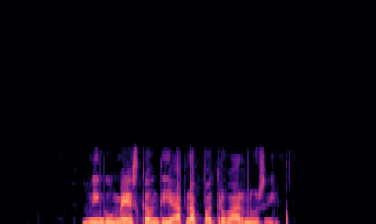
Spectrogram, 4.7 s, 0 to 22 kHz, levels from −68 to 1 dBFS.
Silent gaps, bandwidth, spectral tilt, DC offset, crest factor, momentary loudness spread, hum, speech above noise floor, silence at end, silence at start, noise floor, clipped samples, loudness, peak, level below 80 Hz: none; 8 kHz; -5 dB/octave; under 0.1%; 18 dB; 16 LU; none; 52 dB; 1.25 s; 1.05 s; -68 dBFS; under 0.1%; -16 LUFS; 0 dBFS; -54 dBFS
